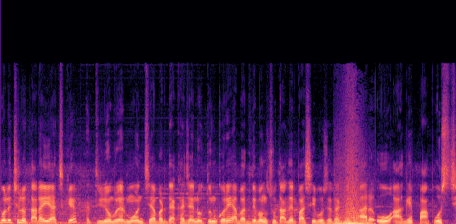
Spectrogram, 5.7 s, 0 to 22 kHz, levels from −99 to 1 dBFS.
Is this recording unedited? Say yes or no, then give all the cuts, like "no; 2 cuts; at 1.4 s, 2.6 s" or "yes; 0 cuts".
no; 2 cuts; at 1.1 s, 4.3 s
